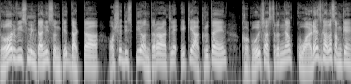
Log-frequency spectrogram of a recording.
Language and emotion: Goan Konkani, surprised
